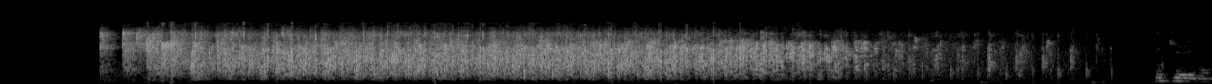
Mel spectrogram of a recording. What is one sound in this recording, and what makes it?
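An audience applauds loudly, then the clapping fades out.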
